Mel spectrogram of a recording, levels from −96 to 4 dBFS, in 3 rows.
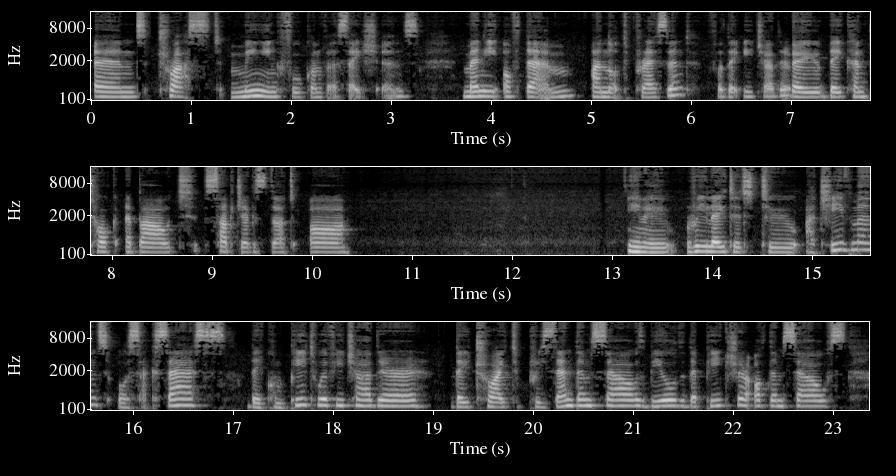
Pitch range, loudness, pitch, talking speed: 190-240 Hz, -26 LUFS, 210 Hz, 115 wpm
